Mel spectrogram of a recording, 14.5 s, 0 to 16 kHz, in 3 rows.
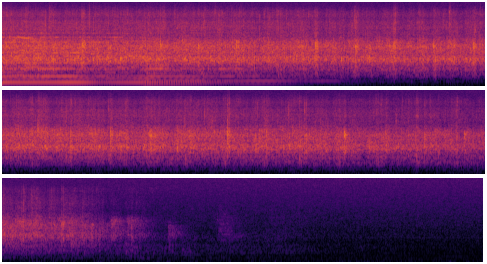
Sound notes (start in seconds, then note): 0.0 applause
